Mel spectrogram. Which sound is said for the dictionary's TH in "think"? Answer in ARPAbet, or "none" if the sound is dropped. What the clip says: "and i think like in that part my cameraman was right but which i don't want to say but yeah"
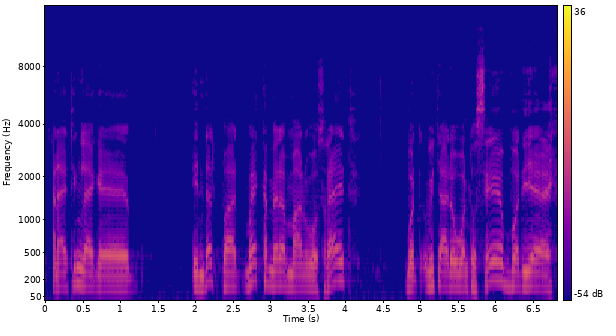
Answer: T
